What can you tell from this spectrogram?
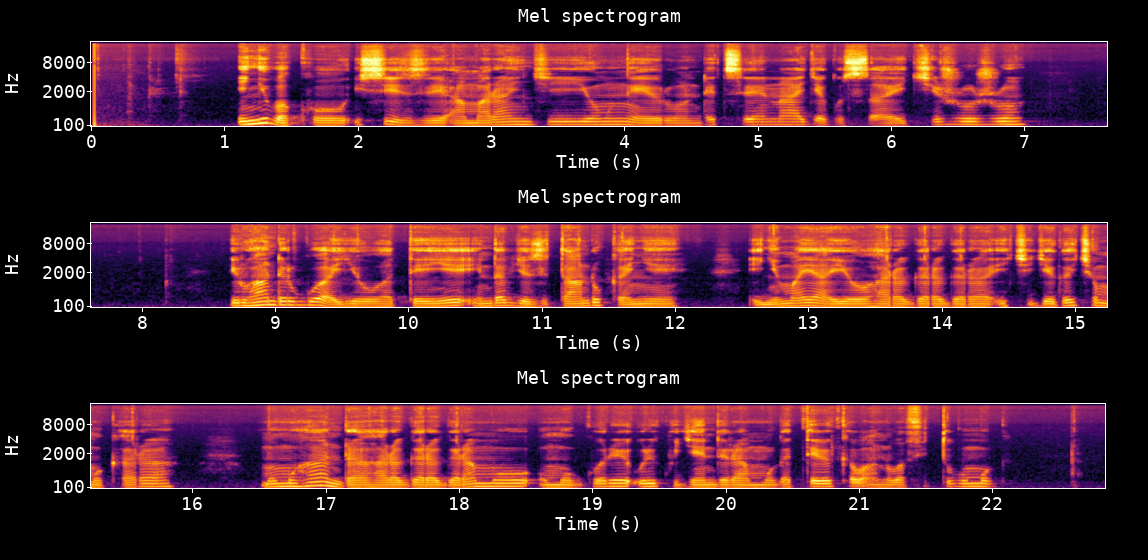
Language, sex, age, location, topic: Kinyarwanda, male, 25-35, Kigali, health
